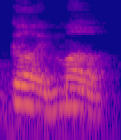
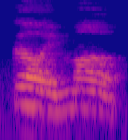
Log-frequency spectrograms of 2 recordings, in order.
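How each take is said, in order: The two takes are said the same way.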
